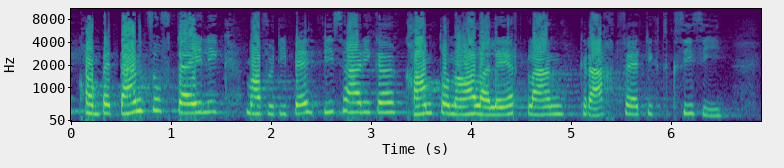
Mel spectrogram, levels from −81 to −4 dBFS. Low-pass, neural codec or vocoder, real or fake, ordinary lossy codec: 9.9 kHz; none; real; none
